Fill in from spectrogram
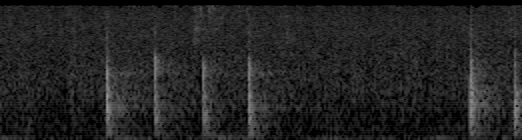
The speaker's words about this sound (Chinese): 敲门声又响了起来，似乎比刚才还急切。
